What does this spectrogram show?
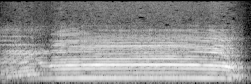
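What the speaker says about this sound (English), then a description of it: "The cows have no beef with that." Cows give one long, full moo with a steady drawn-out tone, clear and alone with no talk.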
